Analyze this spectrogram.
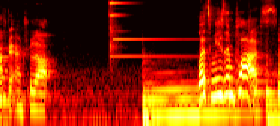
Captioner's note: chiming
